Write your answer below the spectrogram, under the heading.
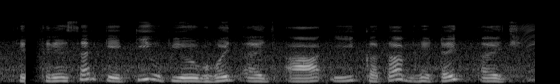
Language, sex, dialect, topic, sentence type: Maithili, male, Southern/Standard, agriculture, question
